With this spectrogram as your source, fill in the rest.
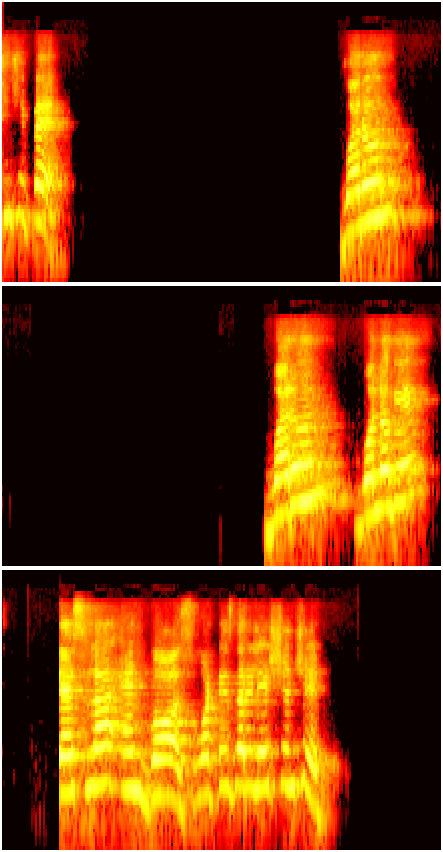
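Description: A young woman speaks calmly into a microphone, in short bursts with pauses.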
